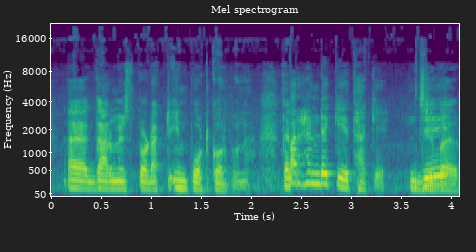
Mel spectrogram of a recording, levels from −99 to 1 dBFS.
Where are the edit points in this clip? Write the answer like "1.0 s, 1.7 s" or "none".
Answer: 2.4 s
